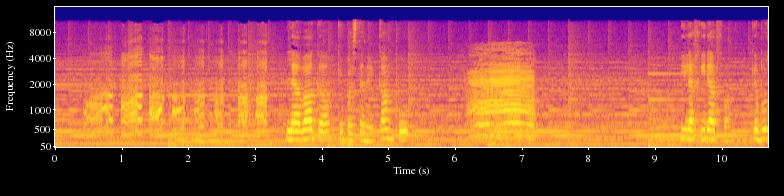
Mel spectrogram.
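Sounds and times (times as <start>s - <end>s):
chicken clucking: 0.4s - 3.2s
speech: 1.6s - 5.5s, 6.2s - 7.3s, 9.4s - 10.6s.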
